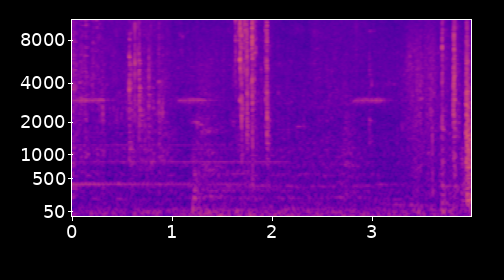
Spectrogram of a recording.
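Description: A lock pick scrapes and clicks inside a lock.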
